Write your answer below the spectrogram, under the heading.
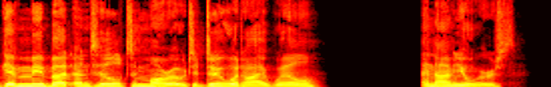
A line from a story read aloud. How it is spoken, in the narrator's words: groans I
